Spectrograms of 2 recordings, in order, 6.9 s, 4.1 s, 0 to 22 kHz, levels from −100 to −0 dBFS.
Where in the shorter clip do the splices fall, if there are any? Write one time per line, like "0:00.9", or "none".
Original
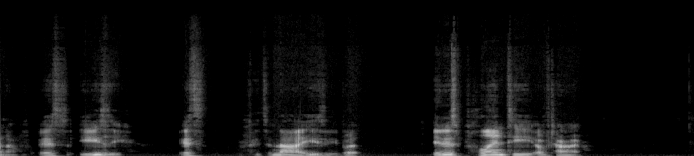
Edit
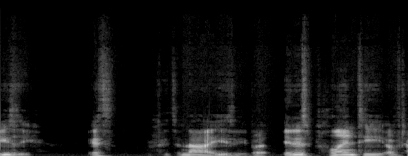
0:02.7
